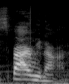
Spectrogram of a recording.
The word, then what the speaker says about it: Spyridon: I wrote his name wrong, but his name is St Spyridon.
